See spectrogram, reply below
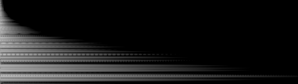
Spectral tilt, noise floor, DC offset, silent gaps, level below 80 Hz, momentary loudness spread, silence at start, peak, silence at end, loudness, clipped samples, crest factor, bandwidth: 0 dB/octave; -67 dBFS; under 0.1%; none; -88 dBFS; 26 LU; 0 s; 0 dBFS; 1.7 s; -19 LUFS; under 0.1%; 22 dB; 18 kHz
